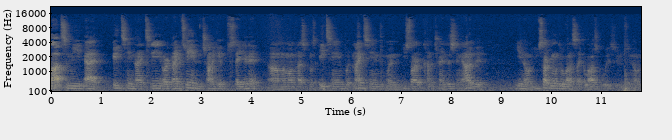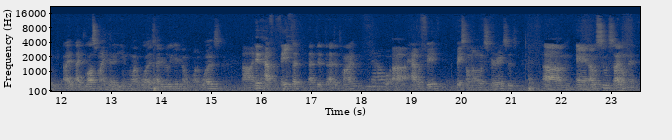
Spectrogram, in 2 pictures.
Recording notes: Instead of a typical podcast chat, we recorded our meeting. It’s not the best sound quality as it’s a documentary style podcast instead of an arranged podcast.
